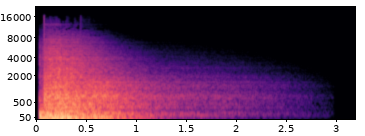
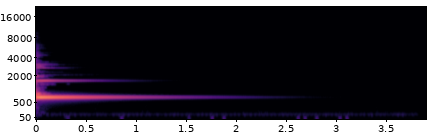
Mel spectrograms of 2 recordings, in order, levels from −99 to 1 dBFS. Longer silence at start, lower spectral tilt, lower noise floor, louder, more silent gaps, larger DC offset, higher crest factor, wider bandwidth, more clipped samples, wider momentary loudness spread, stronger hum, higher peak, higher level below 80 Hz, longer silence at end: about the same, 0 s vs 0 s; first, -6 dB/octave vs 3.5 dB/octave; second, -75 dBFS vs under -90 dBFS; first, -19 LUFS vs -36 LUFS; neither; neither; about the same, 20 dB vs 20 dB; first, 12.5 kHz vs 4.6 kHz; neither; about the same, 24 LU vs 23 LU; neither; first, -2 dBFS vs -20 dBFS; first, -24 dBFS vs under -90 dBFS; second, 1.9 s vs 2.85 s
